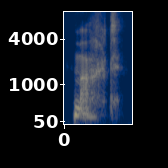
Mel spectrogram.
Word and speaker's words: Macht: And my name starting with M, I went with double M, Macht. So it's just pronounced Macht, it's spelled with a double M.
